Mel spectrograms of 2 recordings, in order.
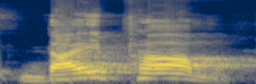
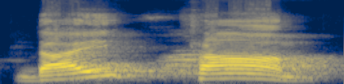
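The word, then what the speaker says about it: diaphragm: यहां पे देखिए डाईफ्राम, डाईफ्राम, जी का साउंड नहीं है, डाईफ्राम, डाईफ्राम, राइट।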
